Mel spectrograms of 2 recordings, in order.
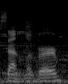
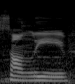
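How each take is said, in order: First: The name is said with an Americanized pronunciation. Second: The name is said with a French pronunciation. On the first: This is the assimilated pronunciation used today. "over years of assimilation, it's become Centlivre" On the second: This is the family's original pronunciation. "originally Centlivre was how it was pronounced"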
